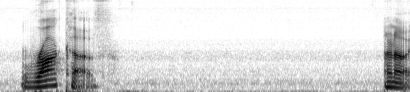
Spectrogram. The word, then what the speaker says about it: RWKV: It's pronounced Rockov. Rockov.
